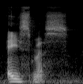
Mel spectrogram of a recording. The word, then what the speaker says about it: Abmas: Kevin O'Banner, who ended up transferring to Texas Tech, and Max Asmus. It's spelled Abmas, but it's pronounced Asmus for whatever reason.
